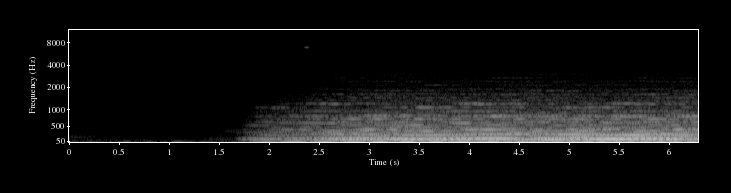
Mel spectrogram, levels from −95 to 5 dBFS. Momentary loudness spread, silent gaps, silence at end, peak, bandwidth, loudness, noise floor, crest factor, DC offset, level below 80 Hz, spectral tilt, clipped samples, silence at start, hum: 18 LU; none; 0 s; -18 dBFS; 1.9 kHz; -33 LUFS; -76 dBFS; 14 dB; under 0.1%; -38 dBFS; -13.5 dB/octave; under 0.1%; 1.8 s; none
